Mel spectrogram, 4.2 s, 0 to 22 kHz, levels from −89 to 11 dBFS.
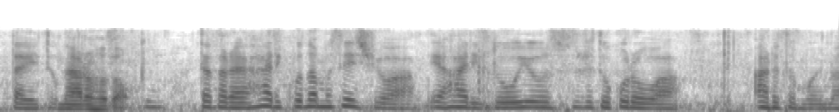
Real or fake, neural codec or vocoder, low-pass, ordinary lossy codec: fake; codec, 16 kHz, 4.8 kbps, FACodec; 7.2 kHz; none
